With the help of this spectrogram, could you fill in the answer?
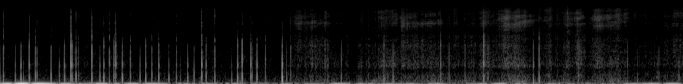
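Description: Long nails tap and scratch the flat face of a solid, round, palm-sized cork coaster held close to a small microphone. The first half is a quick run of crisp, dry taps; the second half turns to a steadier crinkly scratching, dotted with a few more taps.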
